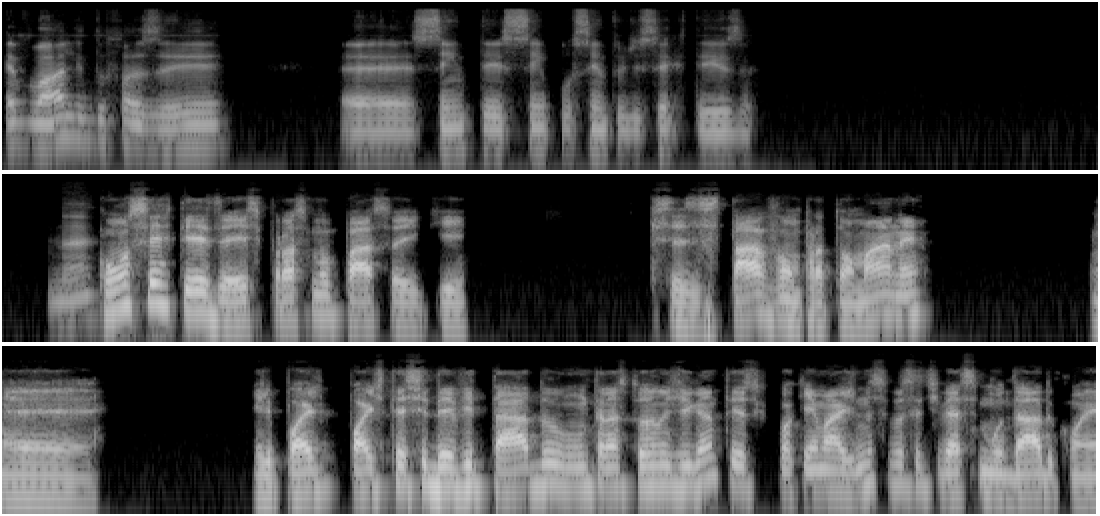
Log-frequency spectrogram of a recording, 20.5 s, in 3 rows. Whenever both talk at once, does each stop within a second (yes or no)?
yes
